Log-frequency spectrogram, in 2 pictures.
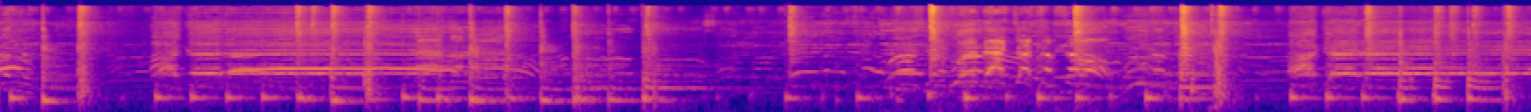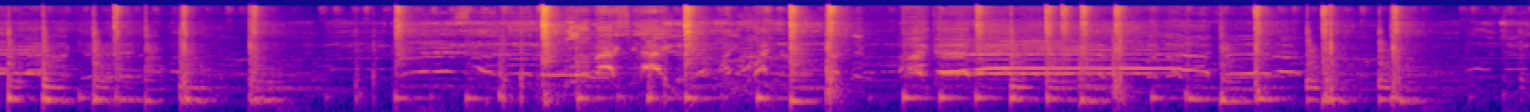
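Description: A group of men chanting a Moulidi (Mawlid) devotional song together over a fast, steady drum beat and sharp percussive hits. A long held sung phrase comes back about every eleven seconds.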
